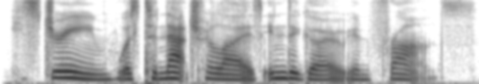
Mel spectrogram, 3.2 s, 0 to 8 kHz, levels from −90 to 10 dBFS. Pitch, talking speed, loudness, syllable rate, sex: 190 Hz, 150 wpm, -19 LUFS, 4.9 syllables/s, female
